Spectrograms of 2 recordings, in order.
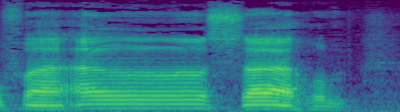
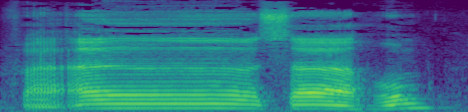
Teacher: nun sukun ketemu sin ikhwa nunnya samarkan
